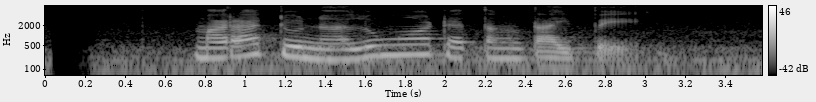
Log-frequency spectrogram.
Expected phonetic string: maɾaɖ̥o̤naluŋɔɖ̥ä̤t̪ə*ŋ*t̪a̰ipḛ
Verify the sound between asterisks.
correct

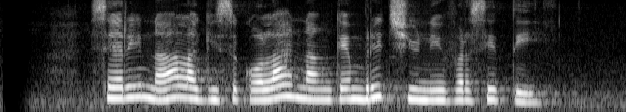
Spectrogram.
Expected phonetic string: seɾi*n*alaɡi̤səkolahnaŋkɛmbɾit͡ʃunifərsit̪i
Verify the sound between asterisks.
correct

